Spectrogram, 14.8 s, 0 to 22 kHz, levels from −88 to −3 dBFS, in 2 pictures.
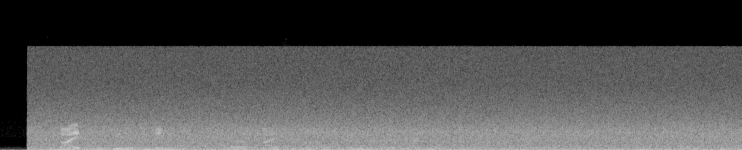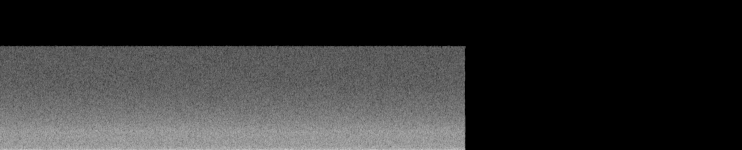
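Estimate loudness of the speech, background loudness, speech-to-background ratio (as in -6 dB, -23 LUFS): -29.0 LUFS, -24.5 LUFS, -4.5 dB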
